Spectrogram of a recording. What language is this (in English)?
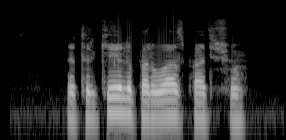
Pashto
